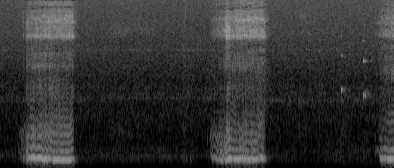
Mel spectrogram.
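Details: Snoring: soft, low, buzzing snores about a second long, spaced several seconds apart in a quiet room.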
